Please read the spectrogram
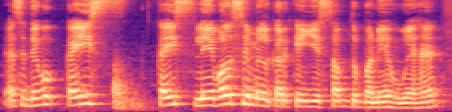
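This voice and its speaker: Slow, patient male English teacher. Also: on the high side, a bit bright. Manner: slow, patient, reads English lines aloud then explains; checks in often with "theek hai". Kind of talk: grammar lesson explained in Hindi.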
